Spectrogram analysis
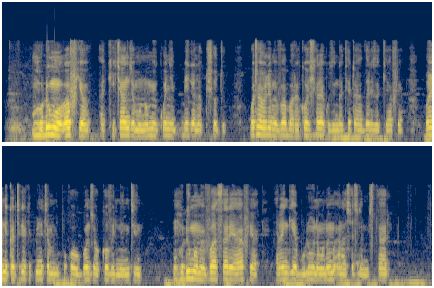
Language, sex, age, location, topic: Swahili, male, 18-24, Nairobi, health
